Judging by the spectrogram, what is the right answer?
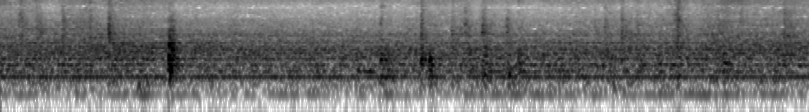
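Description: Canister vacuum cleaner running steadily, a hum over a hiss, with a few light knocks as it is worked along the floor.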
